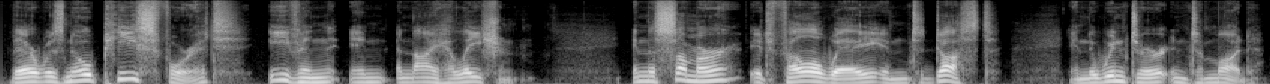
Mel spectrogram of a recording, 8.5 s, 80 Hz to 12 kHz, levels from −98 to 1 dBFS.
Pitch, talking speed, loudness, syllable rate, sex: 135 Hz, 155 wpm, -18 LUFS, 4.8 syllables/s, male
